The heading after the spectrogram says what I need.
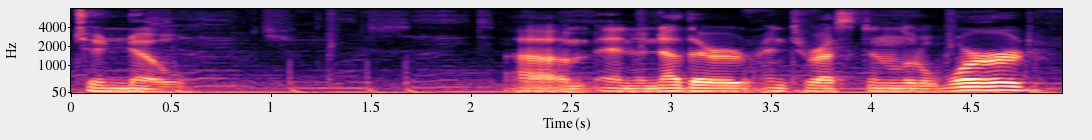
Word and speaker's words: Tonneau: Also a Cartier Tonneau. I believe that's French, so that's how you pronounce it, and I will have it spelled out and everything on the description and review.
